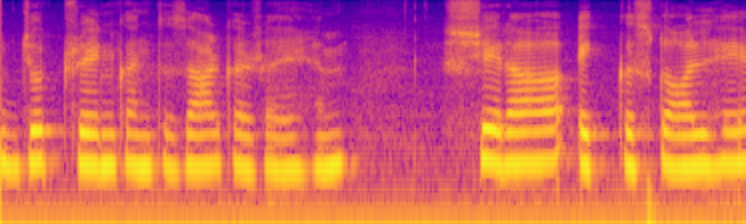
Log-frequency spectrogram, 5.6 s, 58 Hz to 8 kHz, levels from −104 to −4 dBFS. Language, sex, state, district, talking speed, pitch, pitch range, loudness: Hindi, female, Odisha, Khordha, 120 wpm, 210 Hz, 205-220 Hz, -16 LUFS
